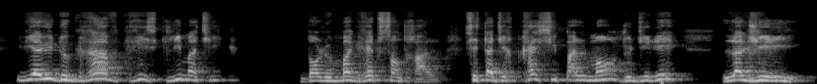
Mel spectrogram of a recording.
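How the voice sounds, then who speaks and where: High-pitched male voice, fairly slow with long, frequent pauses, ordinary pitch variation, in audible room echo. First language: Berber (speaking French). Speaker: author and lawyer. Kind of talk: radio interview.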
